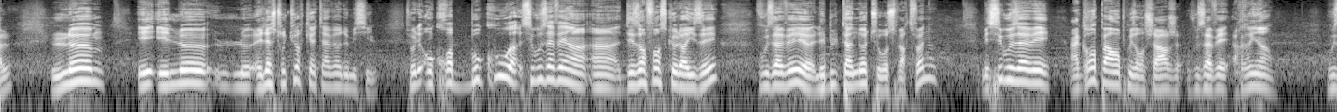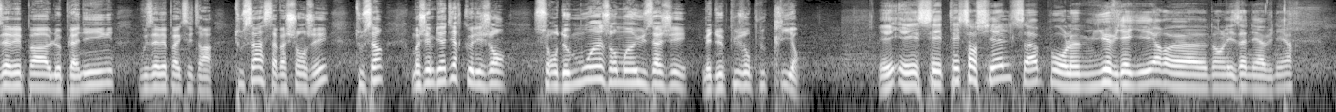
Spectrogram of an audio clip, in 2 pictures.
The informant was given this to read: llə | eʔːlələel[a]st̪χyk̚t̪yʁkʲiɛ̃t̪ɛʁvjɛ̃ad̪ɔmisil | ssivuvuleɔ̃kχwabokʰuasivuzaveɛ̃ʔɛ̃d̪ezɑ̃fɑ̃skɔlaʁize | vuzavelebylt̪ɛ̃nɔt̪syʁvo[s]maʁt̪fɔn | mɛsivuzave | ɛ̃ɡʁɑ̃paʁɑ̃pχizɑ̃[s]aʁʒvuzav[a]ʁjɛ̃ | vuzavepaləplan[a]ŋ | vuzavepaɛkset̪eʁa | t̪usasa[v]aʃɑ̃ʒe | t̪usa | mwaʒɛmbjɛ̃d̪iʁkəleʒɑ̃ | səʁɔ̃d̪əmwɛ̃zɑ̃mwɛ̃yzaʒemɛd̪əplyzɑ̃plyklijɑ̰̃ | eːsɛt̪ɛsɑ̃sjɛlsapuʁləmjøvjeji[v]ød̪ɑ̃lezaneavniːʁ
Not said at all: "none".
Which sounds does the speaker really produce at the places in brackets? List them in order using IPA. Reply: a, s, ʃ, e, i, v, ʁ

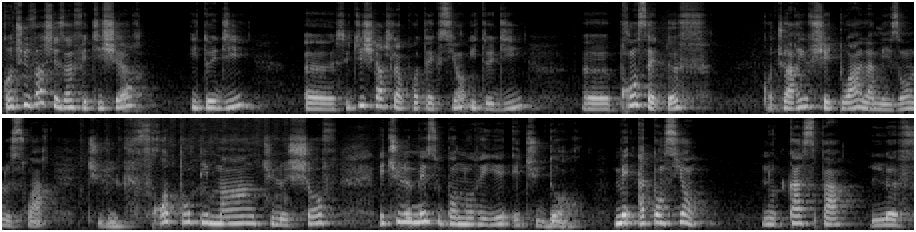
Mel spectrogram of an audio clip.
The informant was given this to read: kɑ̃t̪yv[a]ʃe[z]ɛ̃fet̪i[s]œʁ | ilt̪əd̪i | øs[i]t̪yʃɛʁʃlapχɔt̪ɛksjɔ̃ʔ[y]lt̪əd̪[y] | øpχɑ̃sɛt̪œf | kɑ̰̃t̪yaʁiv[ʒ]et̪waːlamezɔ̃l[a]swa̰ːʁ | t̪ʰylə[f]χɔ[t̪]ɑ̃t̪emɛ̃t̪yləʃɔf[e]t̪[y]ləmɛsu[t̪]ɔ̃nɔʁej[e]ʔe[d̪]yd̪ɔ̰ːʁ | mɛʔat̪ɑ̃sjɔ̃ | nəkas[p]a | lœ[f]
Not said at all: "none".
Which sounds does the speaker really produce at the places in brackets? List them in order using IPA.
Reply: a, z, ʃ, i, i, i, ʃ, ə, f, t̪, e, y, t̪, e, t̪, p, f

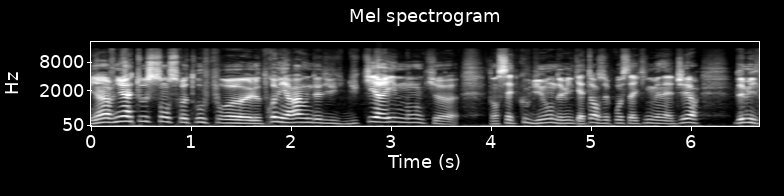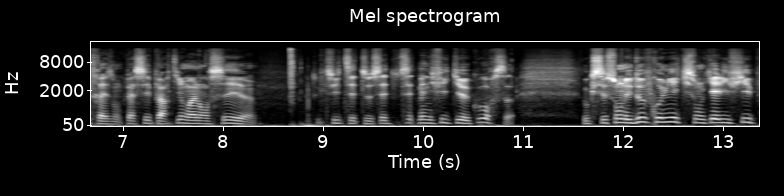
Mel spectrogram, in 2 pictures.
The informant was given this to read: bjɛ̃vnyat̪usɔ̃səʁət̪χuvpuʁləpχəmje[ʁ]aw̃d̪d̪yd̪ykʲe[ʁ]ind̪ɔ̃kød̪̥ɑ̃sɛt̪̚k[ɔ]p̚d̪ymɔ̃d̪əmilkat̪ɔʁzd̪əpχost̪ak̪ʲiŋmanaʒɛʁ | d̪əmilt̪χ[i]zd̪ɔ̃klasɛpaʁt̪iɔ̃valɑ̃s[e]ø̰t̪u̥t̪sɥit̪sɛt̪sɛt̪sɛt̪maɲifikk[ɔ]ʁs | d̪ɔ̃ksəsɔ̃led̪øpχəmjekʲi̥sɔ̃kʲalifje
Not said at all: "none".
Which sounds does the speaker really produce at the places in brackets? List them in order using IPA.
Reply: ʁ, ʁ, u, ɛ, e, u

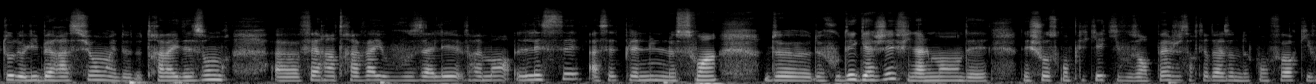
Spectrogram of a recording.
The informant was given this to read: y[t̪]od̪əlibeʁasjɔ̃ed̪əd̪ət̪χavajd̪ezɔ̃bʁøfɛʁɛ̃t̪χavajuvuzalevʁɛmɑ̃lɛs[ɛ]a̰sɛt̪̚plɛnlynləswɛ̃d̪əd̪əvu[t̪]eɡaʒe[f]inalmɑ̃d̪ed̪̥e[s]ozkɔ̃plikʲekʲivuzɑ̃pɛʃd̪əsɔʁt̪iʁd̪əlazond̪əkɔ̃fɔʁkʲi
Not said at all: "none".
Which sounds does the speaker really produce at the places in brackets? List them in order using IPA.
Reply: t̪, e, d̪, f, ʃ

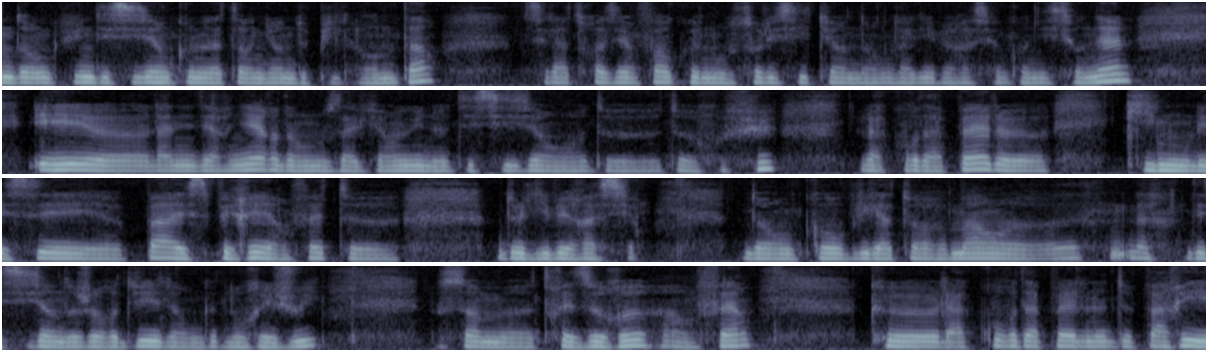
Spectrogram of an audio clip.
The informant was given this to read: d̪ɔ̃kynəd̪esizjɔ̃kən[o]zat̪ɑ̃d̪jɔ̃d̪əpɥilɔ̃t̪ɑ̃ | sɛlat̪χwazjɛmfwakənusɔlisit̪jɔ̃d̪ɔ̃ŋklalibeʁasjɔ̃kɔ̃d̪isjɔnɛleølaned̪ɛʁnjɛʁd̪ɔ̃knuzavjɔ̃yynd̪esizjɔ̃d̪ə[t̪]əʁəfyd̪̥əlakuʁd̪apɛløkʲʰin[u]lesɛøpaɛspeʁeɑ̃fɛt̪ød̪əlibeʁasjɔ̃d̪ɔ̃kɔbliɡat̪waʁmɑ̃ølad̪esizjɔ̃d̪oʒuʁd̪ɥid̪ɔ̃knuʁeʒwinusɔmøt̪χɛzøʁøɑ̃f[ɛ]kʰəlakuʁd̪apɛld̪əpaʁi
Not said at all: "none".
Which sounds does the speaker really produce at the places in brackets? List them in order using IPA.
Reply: u, d̪, u, ɛ̃

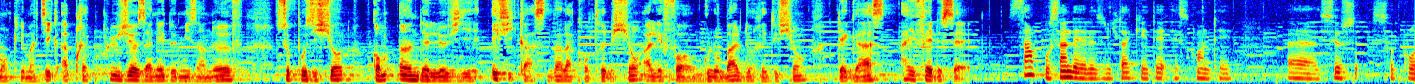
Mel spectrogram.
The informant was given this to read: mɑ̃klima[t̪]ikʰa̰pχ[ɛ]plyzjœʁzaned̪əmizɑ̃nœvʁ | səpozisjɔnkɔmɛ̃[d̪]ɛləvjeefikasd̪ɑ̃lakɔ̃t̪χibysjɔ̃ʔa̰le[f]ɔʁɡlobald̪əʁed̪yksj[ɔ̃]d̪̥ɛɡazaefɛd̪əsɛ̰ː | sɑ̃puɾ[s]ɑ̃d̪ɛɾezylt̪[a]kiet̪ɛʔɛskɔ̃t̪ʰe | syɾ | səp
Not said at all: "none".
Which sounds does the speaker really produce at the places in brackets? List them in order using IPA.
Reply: t̪, ɛ, d̪, f, ɔ̃, s, a

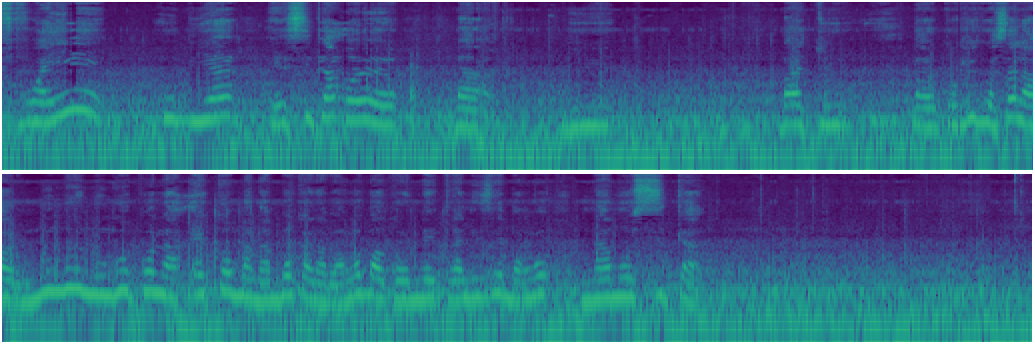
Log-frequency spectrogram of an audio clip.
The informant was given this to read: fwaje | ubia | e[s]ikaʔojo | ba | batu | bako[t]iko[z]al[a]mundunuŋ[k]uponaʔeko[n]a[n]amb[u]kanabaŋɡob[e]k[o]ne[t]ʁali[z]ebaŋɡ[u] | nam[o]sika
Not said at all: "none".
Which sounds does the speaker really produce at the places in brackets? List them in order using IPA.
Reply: s, k, s, a, ɡ, m, n, o, a, o, t, z, o, o

